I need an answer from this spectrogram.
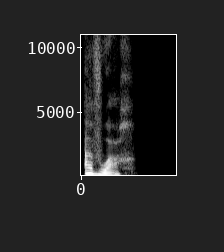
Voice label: "avoir", french; flashcards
